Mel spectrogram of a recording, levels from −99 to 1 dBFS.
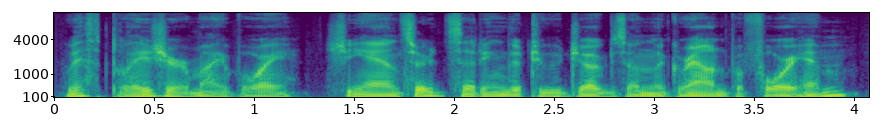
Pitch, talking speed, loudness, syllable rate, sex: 90 Hz, 220 wpm, -17 LUFS, 5.7 syllables/s, male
